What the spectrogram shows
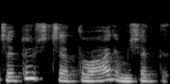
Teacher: అన్నమాట ఆ చతు చత్వారింతి చతుహు చతుహు చత్వారింశత్ విసర్గ శకారం అయింది చతుశచత్వ విసర్గ శకారం అవుతుంది శకారం అవుతుంది అందుచేత చతుశ్చత్వారింశత్ అయింది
